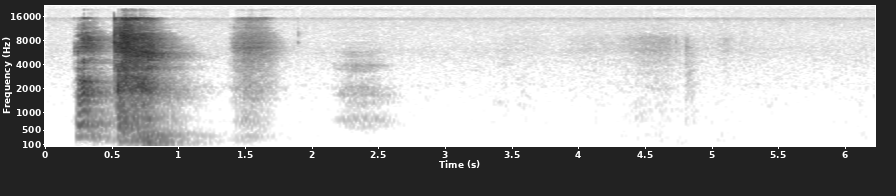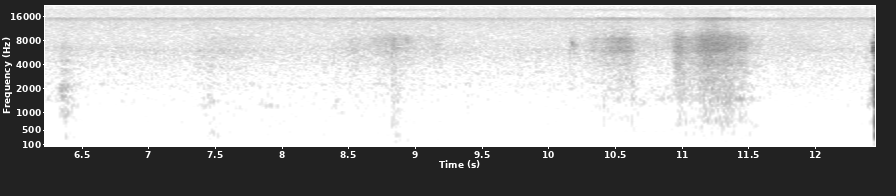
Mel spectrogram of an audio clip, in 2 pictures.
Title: sneezing on the bed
